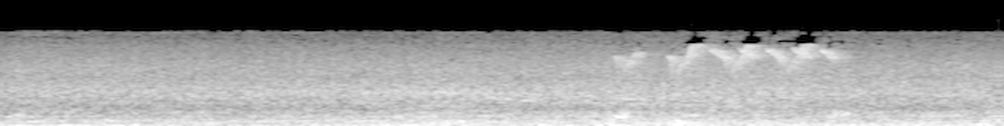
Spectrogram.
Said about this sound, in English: The bird made the tweet, like the Twitter tweet.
